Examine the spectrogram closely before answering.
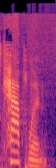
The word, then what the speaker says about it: Kaplan: They pronounced it Capelin. My grandparents' name was Kaplan, Kaplan.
